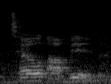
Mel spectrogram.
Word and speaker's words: Tel Aviv: Your Tel Aviv, it's Tel Abib, all right, or Abyab. That's how you say it in Hebrew. Now it's Tel Aviv.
